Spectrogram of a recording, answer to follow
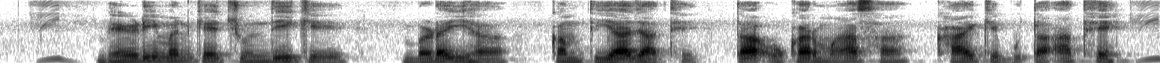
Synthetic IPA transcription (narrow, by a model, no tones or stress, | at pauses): bʱeːɽimənket͡ʃũnd̪ike | bəɽəiɦə̃ | kəmt̪ijad͡ʒaːt̪ʰe | t̪ɐʔoːkəɾmãːsɦə̃kʰaːekebut̪aʔaːt̪ʰeː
